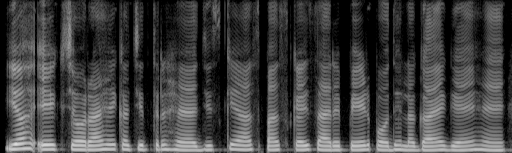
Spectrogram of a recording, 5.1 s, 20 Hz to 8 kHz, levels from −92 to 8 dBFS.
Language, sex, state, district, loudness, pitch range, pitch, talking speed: Hindi, female, Jharkhand, Ranchi, -19 LUFS, 205-230 Hz, 215 Hz, 175 wpm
